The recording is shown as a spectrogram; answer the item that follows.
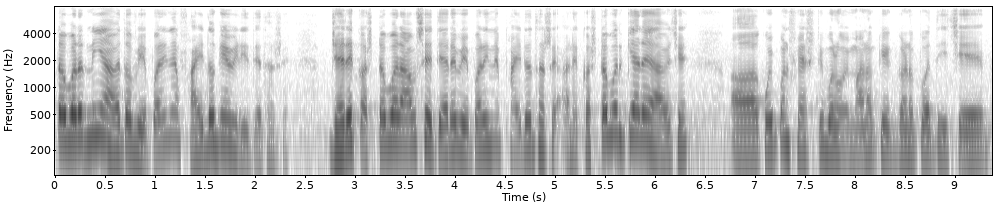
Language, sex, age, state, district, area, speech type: Gujarati, male, 30-45, Gujarat, Narmada, urban, spontaneous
